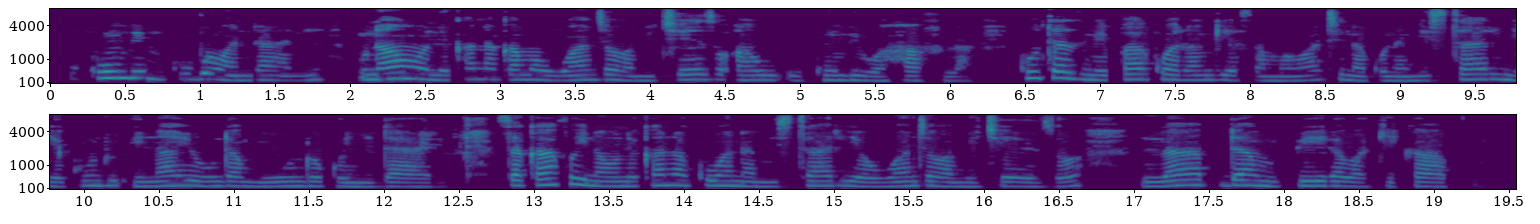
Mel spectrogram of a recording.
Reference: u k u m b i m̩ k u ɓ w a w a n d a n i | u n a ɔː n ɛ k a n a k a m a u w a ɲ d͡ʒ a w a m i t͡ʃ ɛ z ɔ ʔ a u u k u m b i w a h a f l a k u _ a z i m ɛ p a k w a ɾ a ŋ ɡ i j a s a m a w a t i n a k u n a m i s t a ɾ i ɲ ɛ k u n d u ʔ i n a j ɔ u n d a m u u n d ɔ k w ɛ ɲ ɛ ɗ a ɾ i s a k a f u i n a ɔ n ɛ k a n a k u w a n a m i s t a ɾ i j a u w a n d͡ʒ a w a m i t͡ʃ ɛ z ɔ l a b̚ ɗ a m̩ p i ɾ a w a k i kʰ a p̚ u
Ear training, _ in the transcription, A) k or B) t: B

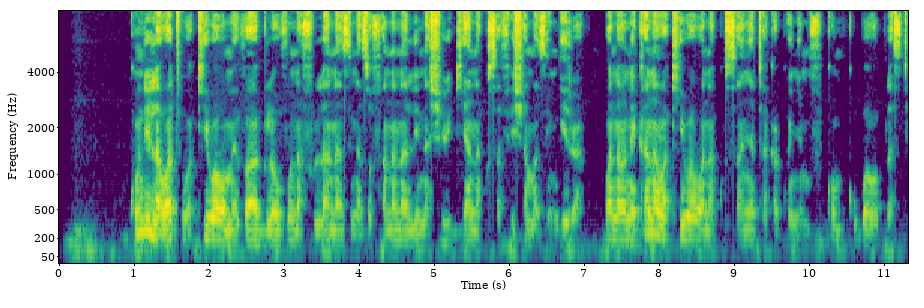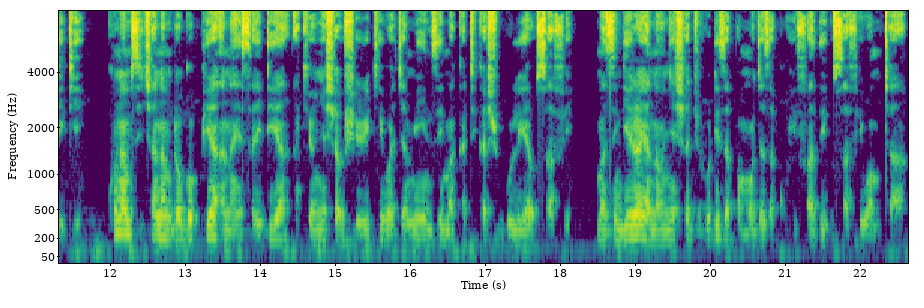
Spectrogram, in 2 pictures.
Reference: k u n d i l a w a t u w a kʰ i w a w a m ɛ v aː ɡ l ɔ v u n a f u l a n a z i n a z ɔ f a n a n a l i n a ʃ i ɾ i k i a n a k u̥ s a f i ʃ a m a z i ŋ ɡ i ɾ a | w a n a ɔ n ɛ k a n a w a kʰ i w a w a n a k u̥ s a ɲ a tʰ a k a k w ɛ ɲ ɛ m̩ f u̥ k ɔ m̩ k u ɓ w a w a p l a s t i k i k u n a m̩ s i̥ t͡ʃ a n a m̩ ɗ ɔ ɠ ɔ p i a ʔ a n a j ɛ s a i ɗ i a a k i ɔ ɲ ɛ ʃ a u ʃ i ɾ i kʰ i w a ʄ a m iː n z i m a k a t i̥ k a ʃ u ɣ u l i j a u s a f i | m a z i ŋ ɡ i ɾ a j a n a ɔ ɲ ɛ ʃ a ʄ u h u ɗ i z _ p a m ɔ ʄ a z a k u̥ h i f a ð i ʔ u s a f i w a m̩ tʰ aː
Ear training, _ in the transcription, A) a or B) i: A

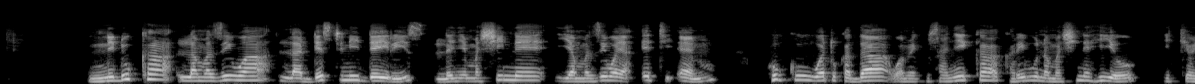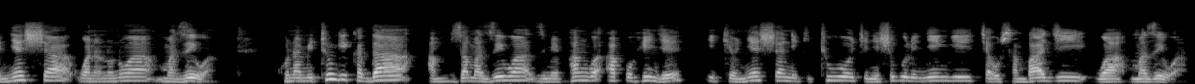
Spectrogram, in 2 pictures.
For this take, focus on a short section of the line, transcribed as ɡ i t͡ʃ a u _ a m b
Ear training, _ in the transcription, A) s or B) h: A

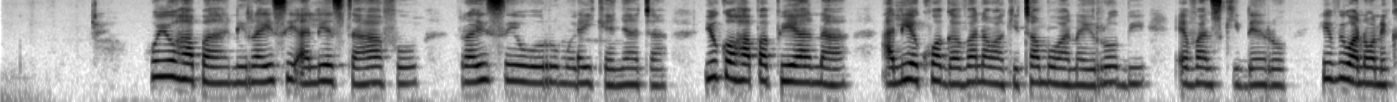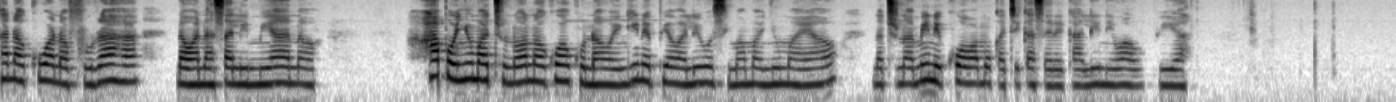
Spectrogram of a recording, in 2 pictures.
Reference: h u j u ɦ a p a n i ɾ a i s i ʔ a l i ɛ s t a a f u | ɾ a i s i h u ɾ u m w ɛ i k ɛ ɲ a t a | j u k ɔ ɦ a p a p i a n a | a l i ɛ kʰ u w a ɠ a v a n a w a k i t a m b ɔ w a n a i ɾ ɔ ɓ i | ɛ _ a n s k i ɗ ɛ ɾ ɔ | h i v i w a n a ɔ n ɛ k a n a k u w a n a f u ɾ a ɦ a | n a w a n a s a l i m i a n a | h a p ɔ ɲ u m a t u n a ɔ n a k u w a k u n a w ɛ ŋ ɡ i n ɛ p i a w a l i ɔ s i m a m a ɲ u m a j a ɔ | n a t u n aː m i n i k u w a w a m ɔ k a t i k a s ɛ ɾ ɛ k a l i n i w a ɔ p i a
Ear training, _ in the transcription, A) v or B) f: A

